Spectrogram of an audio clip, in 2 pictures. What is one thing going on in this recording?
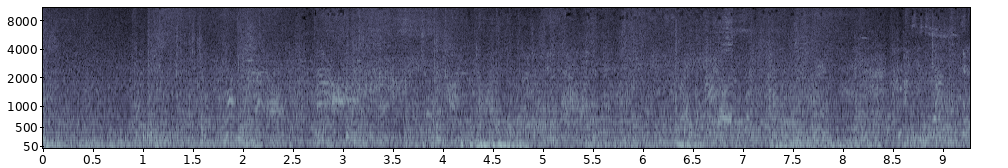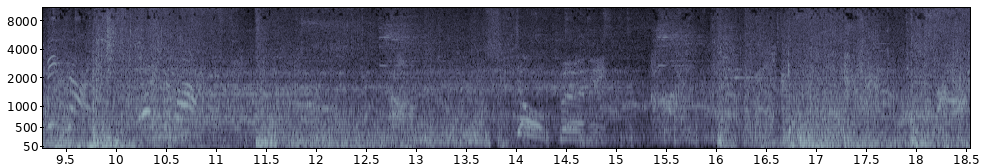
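Flames roar and burst in fiery blasts.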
